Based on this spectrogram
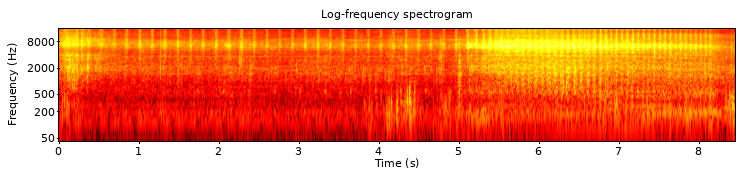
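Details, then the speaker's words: BMW E39 M52 2.8 engine in cold snowy weather, white smoke; uneven idle with steady ticking knock that sharpens when revved: engine knock with misfire, owner suspects two spark plugs not working. "Троит она. Троит? Может, Димас, две свечи просто не работают."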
